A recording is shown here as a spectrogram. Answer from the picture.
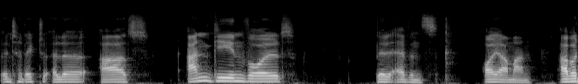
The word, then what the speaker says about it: Evans: Bill Evans. – Zumindest wird er halt im Intro verwendet. – Es wird Evans ausgesprochen.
